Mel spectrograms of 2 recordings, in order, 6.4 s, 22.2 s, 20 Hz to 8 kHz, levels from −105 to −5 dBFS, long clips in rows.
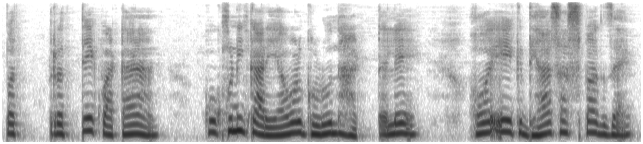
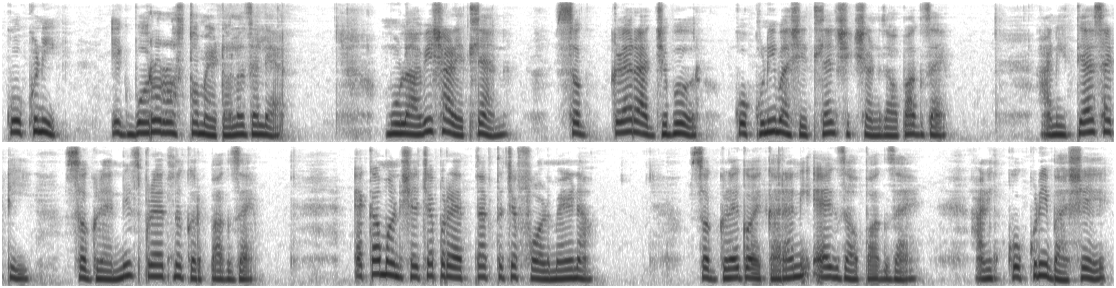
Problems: none marked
